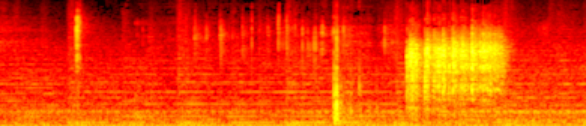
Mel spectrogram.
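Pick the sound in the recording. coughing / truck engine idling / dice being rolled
dice being rolled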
